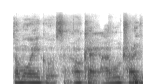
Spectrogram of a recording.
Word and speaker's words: Tomoe Gozen: The pronunciation is Tomoe Gozen. Tomoe Gozen.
